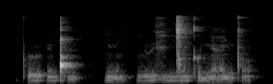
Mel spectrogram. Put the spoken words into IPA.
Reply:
pʼ ɵː ʔ ẽ ǃʼ y | ɾ ĩ l | l ʉ ɪ̯ ɣ i ŋ͡ǀ ẽ kʼ o ɲ ɾ æ̃ː ɲ tʼ õ

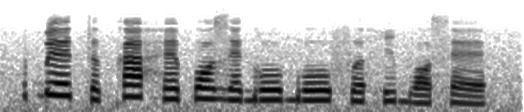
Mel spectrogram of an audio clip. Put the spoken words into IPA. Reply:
ɓ ɛ˦ t ə˨ k a˦ h ɛ˧ p ɔ˧ z ɛ˧ ɡ oː˧ b oː˧ f ə˧ h i˧ b ɔ˨ s ɛ˨

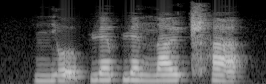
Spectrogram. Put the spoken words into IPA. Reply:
n̪ j o̰˨˩ ʊ̯ p ɥ ɛ˥˧ p ɥ ɛ˥˩ n̪ a˥ ɪ̯ ʈ͡ʂʰ ä˥˩

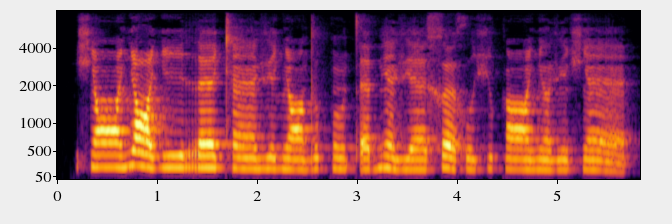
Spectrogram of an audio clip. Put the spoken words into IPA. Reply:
ç ɑ̃ː ʎ ɑ ʎ iː r ɛ cʰ ɛ̃ː vʲ ɐ ʎ ɑ̃ d u k ũ tʼ ɛ bʲ ɛ̃ vʲ ɛː x œ x u ç u k ɑ̃ː ʎ ə̃ vʲ œ̃ ç ɛ̃ː

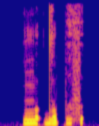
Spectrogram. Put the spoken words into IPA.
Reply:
ŋ ɔ ʔ d ɔ p ə̤ f

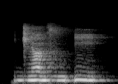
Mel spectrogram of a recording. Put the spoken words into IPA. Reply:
d͡ʒ ã d͡z ṳ ʔ i

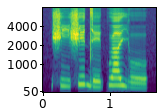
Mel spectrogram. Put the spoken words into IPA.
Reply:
ʃ iː˨ ʃ e˦ d eː˨ kʷ aː˦ j o˨

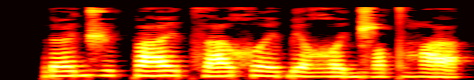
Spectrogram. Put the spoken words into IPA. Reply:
ɾ œ d͡ʒ ʉ p a ɪ̯ t͡s a χʷ ɛ ɪ̯ ɓ e ʁʷ ɪ d͡ʒ a tˤ ɦ a

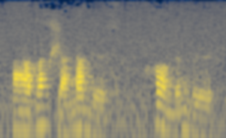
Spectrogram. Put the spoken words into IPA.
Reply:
ʕ e˨ dˤ y˦ z ʃ a˨ ŋ a˦ n ø˨ z | x ɔ˦˨ n ə˨˦ ŋ ø˨

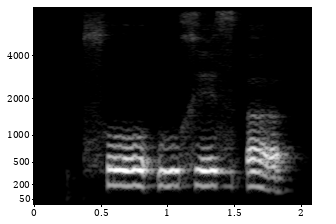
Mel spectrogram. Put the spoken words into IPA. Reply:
t͡sʰ o ʔ u x e z ʔ ɐ

